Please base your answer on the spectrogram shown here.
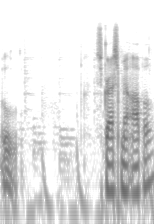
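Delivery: ordinary talk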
